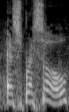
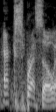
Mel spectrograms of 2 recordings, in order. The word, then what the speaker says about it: espresso: all right it's crystal espresso correct I say expresso as does most of America but you are correct well done New Hampshire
